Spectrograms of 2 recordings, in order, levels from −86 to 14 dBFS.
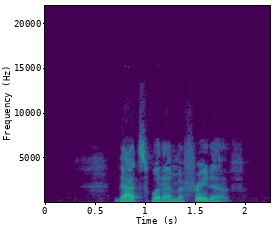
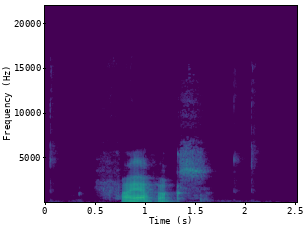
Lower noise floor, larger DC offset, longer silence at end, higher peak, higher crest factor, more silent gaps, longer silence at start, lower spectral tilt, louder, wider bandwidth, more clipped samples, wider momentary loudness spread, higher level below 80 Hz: second, -59 dBFS vs -68 dBFS; neither; second, 0.4 s vs 0.95 s; about the same, -8 dBFS vs -6 dBFS; about the same, 22 dB vs 26 dB; neither; about the same, 0.7 s vs 0.75 s; second, -5 dB/octave vs -6.5 dB/octave; first, -27 LUFS vs -30 LUFS; second, 13 kHz vs 15.5 kHz; neither; second, 8 LU vs 16 LU; second, -62 dBFS vs -54 dBFS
